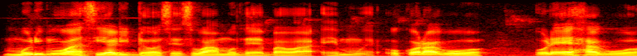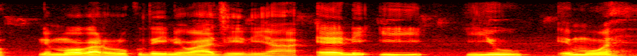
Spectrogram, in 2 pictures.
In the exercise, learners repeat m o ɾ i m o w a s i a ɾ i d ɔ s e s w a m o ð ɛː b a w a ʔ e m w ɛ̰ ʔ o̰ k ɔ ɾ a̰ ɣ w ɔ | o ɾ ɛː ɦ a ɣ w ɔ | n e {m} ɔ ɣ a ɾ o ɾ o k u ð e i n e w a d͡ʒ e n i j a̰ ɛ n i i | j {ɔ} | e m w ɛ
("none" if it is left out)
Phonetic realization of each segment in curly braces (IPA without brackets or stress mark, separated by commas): m, u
